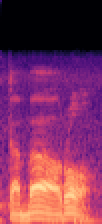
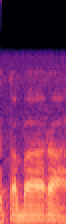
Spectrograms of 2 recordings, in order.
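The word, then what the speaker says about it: تبارك: ini baris di atas maka bacanya tafkim atau tebal di tabaro nah jangan dibaca tabara tapi ro ya kemudian huruf ha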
